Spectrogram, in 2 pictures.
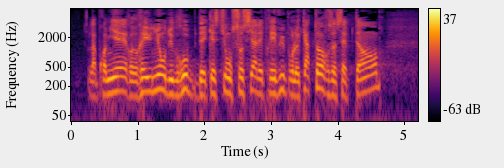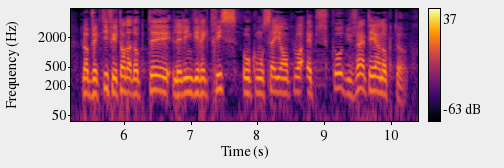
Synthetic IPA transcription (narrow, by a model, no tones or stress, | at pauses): lapχəmjɛʁʁːeynjɔ̃d̪yɡʁup̚d̪ekʲɛst̪jɔ̃sɔsjalɛpχevypuʁləkat̪ɔʁzsɛp̚t̪ɑ̃bʁ | lɔbʒɛk̚t̪ifɛt̪ɑ̃d̪ad̪ɔpt̪eleliɲd̪iʁɛk̚t̪χisokɔ̃sɛjɑ̃plwaʔɛpskod̪yvɛ̃t̪eɛ̃nɔkt̪ɔ̰ːbʁ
